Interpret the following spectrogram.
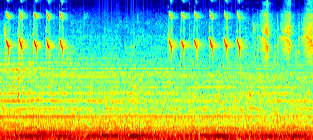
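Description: A songbird sings two short phrases, each of about six quick, high, repeated notes at roughly four a second; the second phrase comes about three seconds in. A steady low rumble runs underneath.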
